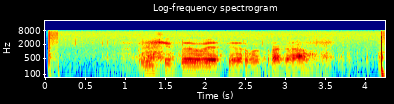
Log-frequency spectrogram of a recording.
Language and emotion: Russian, sad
